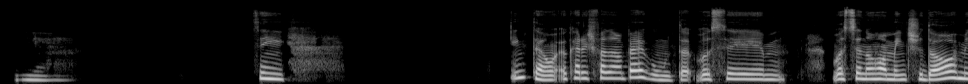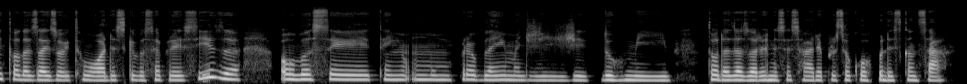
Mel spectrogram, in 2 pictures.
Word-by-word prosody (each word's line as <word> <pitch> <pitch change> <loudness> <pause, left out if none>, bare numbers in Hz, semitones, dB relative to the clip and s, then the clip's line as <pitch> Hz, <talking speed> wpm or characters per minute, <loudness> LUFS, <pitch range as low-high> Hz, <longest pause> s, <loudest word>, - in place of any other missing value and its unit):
É. 205 -1 -9 1.7
Sim. 260 -4 +2 2.3
Então, 255 -10 +2
eu - - -3
quero 285 -1 +1
te - - -8
fazer 285 -1 +2
uma 275 -1 0
pergunta: 215 - +1
você 235 +1 0 0.7
você 245 +2 +1
normalmente 235 -2 +3
dorme 260 +4 +6
todas 215 -4 -1
as 200 0 +2
8 195 +2 -3
horas 200 0 0
que 215 - -5
você 200 +1 -4
precisa, 235 +5 +1 0.4
ou 230 -1 +3
você 225 -1 +1
tem, 215 -2 -2
u - - -6
um 215 -2 -2
problema 205 -2 -1
de 190 -1 -5
de 190 0 -3
dormir 195 -2 0 0.3
todas 200 -3 +2
as 200 -1 +3
horas 195 0 +2
necessária 195 -1 -2
para 205 - -8
o - - -5
seu 205 0 -3
corpo 205 -1 -2
descansar? 190 -1 -3
210 Hz, 120 wpm, -19 LUFS, 200-235 Hz, 2.3 s, dorme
